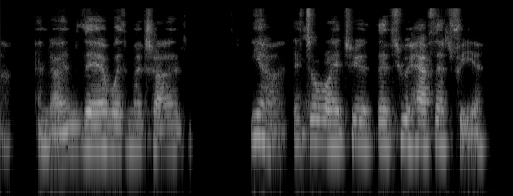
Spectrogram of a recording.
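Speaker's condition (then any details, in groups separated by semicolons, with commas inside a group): ALS, bulbar form, bulbar onset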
